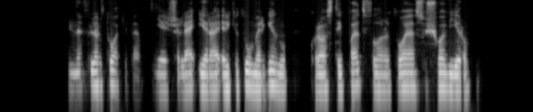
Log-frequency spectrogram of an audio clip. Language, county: Lithuanian, Kaunas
